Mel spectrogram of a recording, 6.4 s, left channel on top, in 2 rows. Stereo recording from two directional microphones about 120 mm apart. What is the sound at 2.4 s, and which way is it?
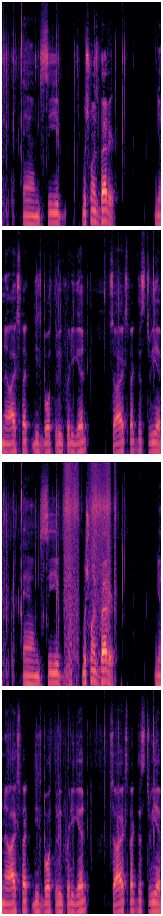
Crunch, 65° left (ahead or behind).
